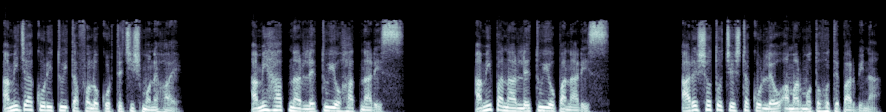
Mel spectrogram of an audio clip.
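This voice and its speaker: Man voicing a deep, very husky boastful goat. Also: lively intonation, normal speed, long pauses, a little mellow, dry recording, full character voice. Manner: bragging, swaggering. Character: boastful brave male goat, village tough guy. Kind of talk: cartoon voice acting.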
